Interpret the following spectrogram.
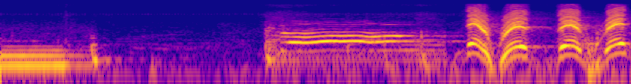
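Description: DJ record scratching: the previous music cuts off shortly after the start, a short gap follows, then a wavering note and quick back-and-forth scratch sweeps rising and falling in pitch in the last half second.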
